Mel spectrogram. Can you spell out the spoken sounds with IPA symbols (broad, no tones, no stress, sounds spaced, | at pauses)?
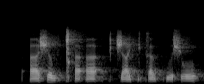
ʔ a ʃ ɐ w ə ǀʰ a ʔ a ʔ ə k t͡ʃ a fʲ ɐ k a kʷ ɐ ʃ o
